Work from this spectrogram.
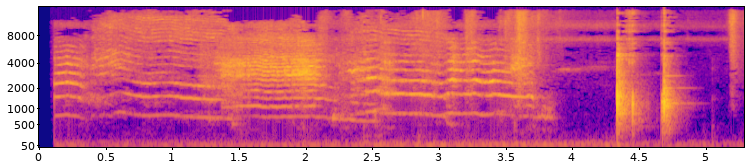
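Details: Hungry cats and kittens being fed raw fish, filmed on a phone: a long drawn-out harmonic meow with wavering pitch lasting about three seconds, then two short sharp clicks or knocks.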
